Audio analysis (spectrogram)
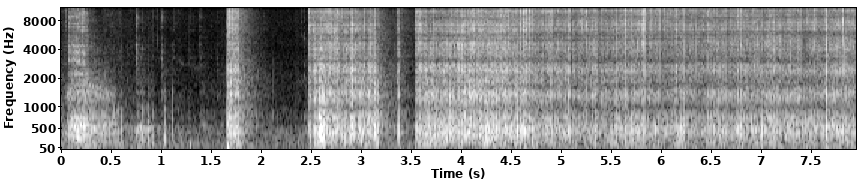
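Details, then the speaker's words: Arccaptain 200A AC/DC TIG welder stick welding 3/32 7018 rod at the same setting as 1/8 inch 6010, on a poorly fitted cable plow part; after false starts, steady even crackle and frying hiss, runs well. "Okay, that's running that pretty good. This is about, about what I would have expected."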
